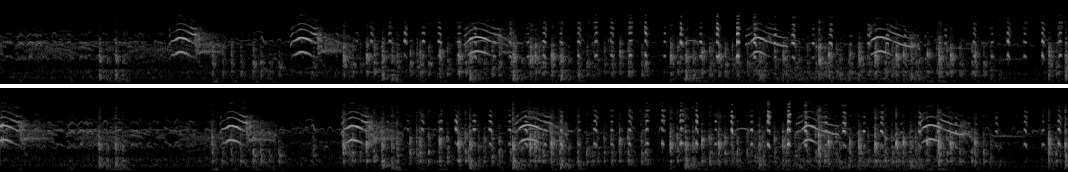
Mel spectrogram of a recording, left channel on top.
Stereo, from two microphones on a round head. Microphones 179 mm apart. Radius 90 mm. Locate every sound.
1.0 s typing on a keyboard: 55° right (ahead or behind), 2 m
